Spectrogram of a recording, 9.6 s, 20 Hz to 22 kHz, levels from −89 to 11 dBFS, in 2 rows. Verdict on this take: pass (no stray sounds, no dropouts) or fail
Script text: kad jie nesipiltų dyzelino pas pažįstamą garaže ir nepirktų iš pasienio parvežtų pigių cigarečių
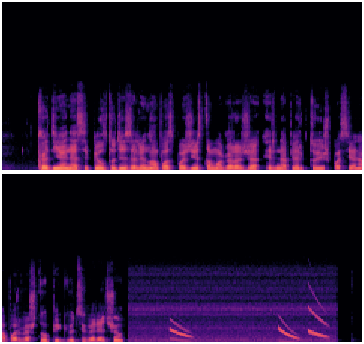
fail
